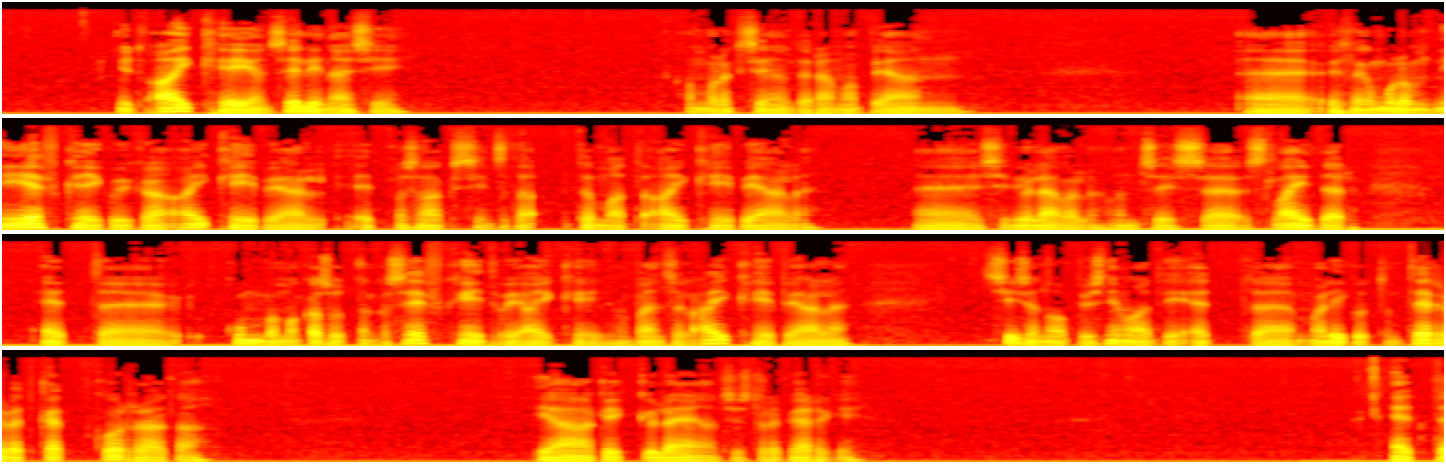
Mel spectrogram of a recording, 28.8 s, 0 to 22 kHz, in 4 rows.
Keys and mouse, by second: 7.2 a, 19.7 g, 21.7 g, 23.1 r, 25.1 g.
